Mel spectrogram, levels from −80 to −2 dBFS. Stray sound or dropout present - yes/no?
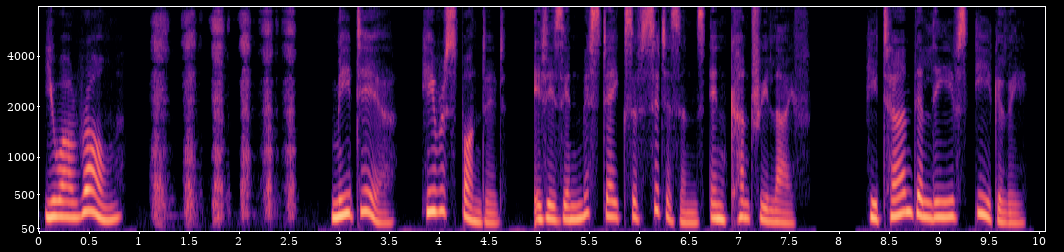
yes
